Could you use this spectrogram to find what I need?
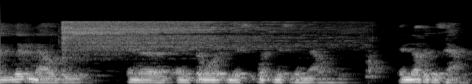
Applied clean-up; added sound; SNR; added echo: classical method WPE with log-MMSE.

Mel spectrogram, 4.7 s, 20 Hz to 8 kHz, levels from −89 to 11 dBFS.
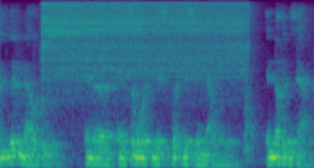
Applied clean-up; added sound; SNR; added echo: none; Hiss; 11 dB; reverberation time 0.7 s.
